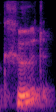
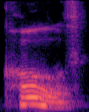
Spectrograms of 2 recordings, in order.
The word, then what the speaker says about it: could: Por ejemplo, could es parecido a should. Tampoco vamos a pronunciar cold. Vamos a ver aquí todos los modal verbs with the pronunciation. So you say could, could, could.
